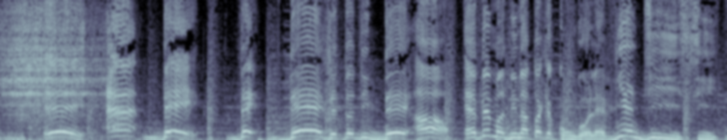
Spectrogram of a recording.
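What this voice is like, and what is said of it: Put-on Ivorian French accent. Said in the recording (French): “je fais ça avec l'accent ivoirien”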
